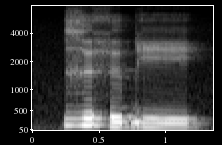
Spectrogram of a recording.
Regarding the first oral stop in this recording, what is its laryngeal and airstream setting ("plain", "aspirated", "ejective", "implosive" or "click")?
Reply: implosive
